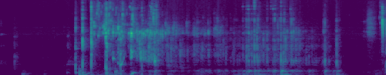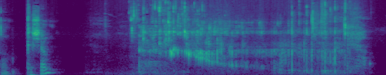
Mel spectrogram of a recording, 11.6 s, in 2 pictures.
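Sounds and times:
beer pouring into a glass: 1.4s - 5.0s, 7.7s - 11.3s
speech: 6.3s - 6.7s.

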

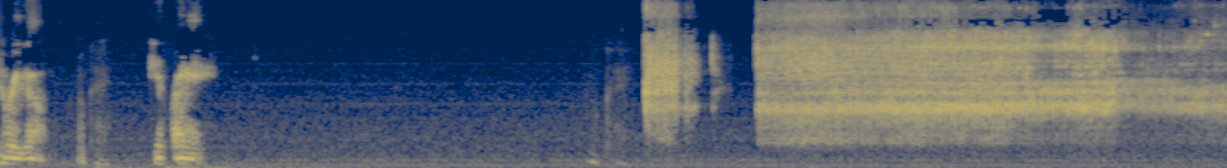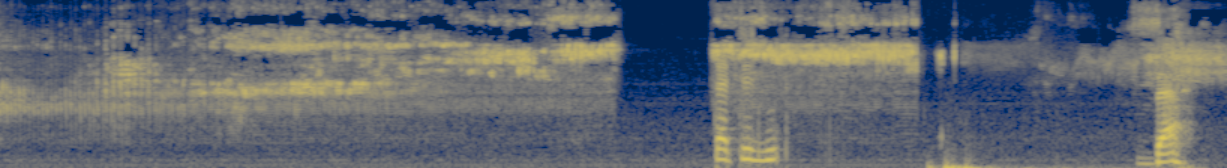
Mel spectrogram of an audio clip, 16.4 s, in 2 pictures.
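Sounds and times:
speech: 0.0s - 0.4s, 1.0s - 1.5s, 13.0s - 13.6s, 15.8s - 16.2s
long squeaky fart: 4.3s - 12.3s, 13.3s - 16.3s.

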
